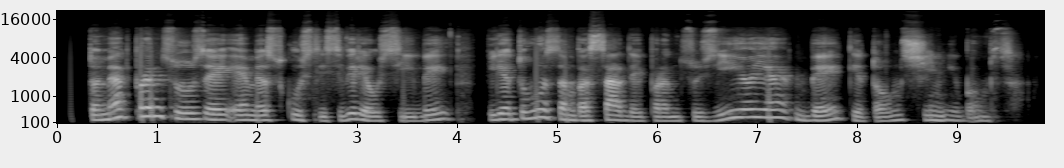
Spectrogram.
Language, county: Lithuanian, Kaunas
